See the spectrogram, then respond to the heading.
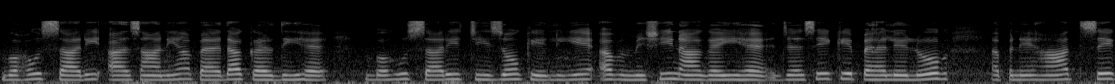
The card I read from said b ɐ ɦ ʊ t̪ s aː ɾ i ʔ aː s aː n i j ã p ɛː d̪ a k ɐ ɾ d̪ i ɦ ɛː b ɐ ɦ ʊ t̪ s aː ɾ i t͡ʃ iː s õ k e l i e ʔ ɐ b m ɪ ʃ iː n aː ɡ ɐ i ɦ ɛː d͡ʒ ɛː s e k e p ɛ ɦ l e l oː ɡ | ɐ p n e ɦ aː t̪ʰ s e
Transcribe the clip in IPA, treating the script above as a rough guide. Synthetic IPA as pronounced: b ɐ ɦ ʊ t̪ s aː ɾ i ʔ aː s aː n i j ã p ɛː d̪ a k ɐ ɾ d̪ i ɦ ɛː b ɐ ɦ ʊ t̪ s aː ɾ i t͡ʃ iː z õ k e l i e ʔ ɐ b m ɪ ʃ iː n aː ɡ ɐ i ɦ ɛː d͡ʒ ɛː s e k e p ɛ ɦ l e l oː ɡ | ɐ p n e ɦ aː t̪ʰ s e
